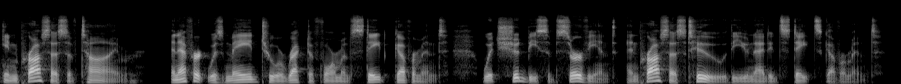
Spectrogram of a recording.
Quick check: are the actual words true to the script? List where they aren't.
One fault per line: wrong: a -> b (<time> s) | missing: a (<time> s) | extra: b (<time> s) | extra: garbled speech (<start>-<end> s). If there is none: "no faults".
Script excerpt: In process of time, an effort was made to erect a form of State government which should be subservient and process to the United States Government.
no faults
